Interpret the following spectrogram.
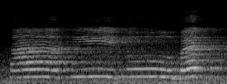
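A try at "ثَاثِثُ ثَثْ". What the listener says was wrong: Tati tu bat. Bat. Ada desisnya. Bat. Coba Mas.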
